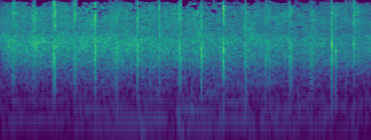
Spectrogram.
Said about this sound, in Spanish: Nos damos un aplauso por los éxitos conseguidos, por los que van a conseguir y bueno, y por esta reunión tan chula que hemos tenido. Venga, nos aplaudimos, ¿ok?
